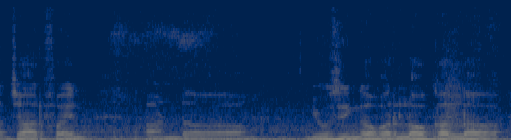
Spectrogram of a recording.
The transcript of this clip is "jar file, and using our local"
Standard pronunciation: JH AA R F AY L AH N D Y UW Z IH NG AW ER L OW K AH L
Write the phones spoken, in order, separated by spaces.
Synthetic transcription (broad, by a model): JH AA R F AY N AH N D Y UW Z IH NG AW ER L OW K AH L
